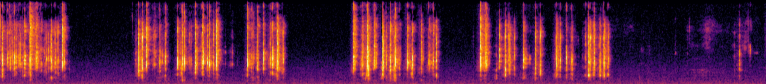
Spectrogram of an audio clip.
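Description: Bursts of rapid typing on a computer keyboard as a comment is entered, clusters of clicky keystrokes separated by short pauses, close and fairly quiet with no talking.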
